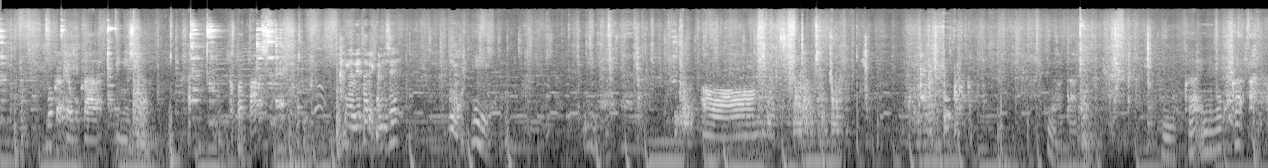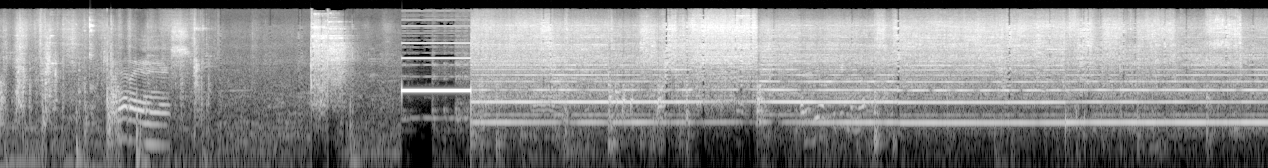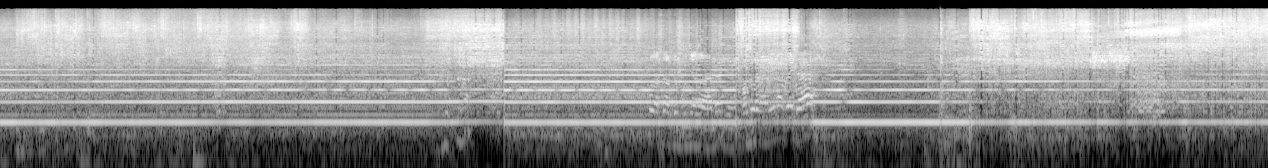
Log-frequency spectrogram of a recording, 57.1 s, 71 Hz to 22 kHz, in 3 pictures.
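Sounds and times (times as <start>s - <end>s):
test-tone beep: 25.0s - 26.1s
vacuum cleaner whining: 25.0s - 57.0s
nozzle sucking grit: 26.1s - 57.0s.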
